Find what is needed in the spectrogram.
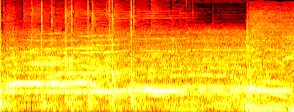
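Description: Rock theme music opening a news segment: electric guitar notes ring and hold, and a heavier bass and drum sound comes in near the end.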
